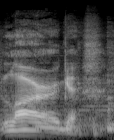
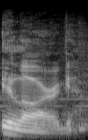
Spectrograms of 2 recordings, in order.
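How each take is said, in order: First: The name starts directly with an L sound. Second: The name starts with a vowel before the L. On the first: The speaker calls it right. "I pronounce it Larg" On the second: The speaker calls it wrong. "not Ilarg"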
